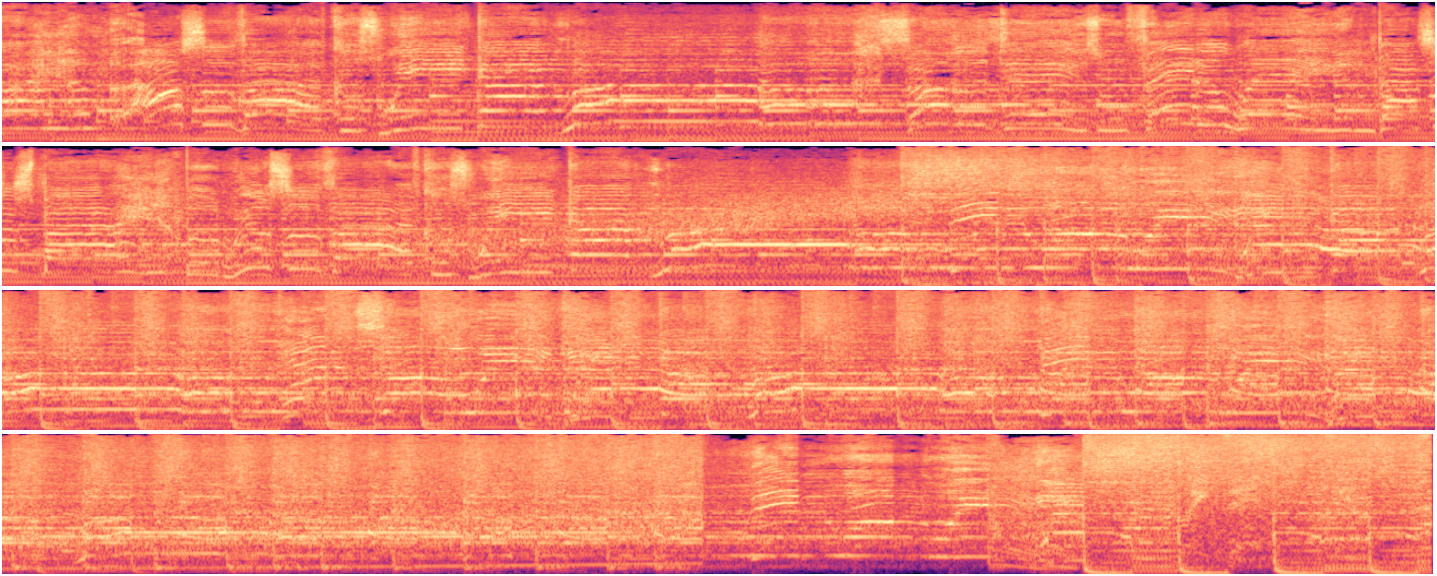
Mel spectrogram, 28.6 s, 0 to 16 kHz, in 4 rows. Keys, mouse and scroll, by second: 0.3 alt+h, 0.3 ctrl+Tab, 0.3 right click, 0.7 click, 0.8 middle click, 0.9 right click, 0.9 KP_5, 1.1 click, 1.2 ctrl+z, 1.6 click, 1.6 g, 1.9 middle click, 2.0 ctrl+b, 2.4 Tab, 2.4 ctrl+s, 2.5 middle click, 3.1 ctrl+s, 3.5 ctrl+s, 4.5 middle click, 4.8 ctrl+Tab, 5.2 right click, 6.1 middle click, 6.3 right click, 7.1 ctrl+e, 7.1 middle click, 7.6 ctrl+s, 7.6 Tab, 7.7-10.9 typing, 8.1 ctrl+z, 8.5 right click, 8.7 middle click, 8.9 click, 8.9-10.0 right drag, 9.2-10.3 drag, 10.3 right click, 10.5 click, 10.9 right click, 11.3 click, 11.6 middle click, 11.9 click, 11.9 right click, 12.0 ctrl+j, 12.4 ctrl+j, 12.7 click, 12.7 right click, 12.9-14.7 typing, 13.2 click, 13.3 ctrl+j, 13.5 click, 13.7 right click, 14.0 click, 14.3 right click, 14.8 middle click, 14.9 click, 15.1 middle click, 15.3 click, 15.5 ctrl+a, 16.4 click, 16.5 right click, 16.7 click, 16.8 ctrl+z, 17.2 click, 17.3 KP_7, 17.7 click, 18.0 middle click, 18.5 ctrl+z, 18.7 ctrl+z, 18.7 middle click, 19.1 click, 19.3 middle click, 19.5 s, 19.7 KP_7, 19.9 alt+h, 20.4 right click, 20.4 KP_7, 20.5 s, 20.9 click, 20.9 right click, 21.2 ctrl+s, 21.5 right click, 21.6 Tab, 21.7 middle click, 21.9 a, 22.0 alt+e, 22.8 Tab, 22.8 click, 22.9 middle click, 23.1 Tab, 23.1 ctrl+i, 23.1-26.9 typing, 23.5 middle click, 23.9 middle click, 24.0 click, 24.3 middle click, 24.7 middle click, 25.2 middle click, 25.3 right click, 26.0 middle click, 26.1 ctrl+z, 26.7 click, 27.7 middle click, 27.9 ctrl+z, 28.1-28.6 typing.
